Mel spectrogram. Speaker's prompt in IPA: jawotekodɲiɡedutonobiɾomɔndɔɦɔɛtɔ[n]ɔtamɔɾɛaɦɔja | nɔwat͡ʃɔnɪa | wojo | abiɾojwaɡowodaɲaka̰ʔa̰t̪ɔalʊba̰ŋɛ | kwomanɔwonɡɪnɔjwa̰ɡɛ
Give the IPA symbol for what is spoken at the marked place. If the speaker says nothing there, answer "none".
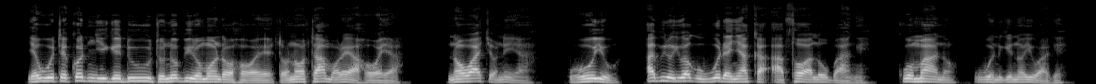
n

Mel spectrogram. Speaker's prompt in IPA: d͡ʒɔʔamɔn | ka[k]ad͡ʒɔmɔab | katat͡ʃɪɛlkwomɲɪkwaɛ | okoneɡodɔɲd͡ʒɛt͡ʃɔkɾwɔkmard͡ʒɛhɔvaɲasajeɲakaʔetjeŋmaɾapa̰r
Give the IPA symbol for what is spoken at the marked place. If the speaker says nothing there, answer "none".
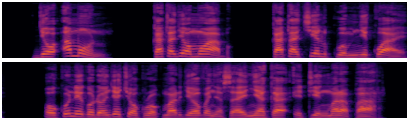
t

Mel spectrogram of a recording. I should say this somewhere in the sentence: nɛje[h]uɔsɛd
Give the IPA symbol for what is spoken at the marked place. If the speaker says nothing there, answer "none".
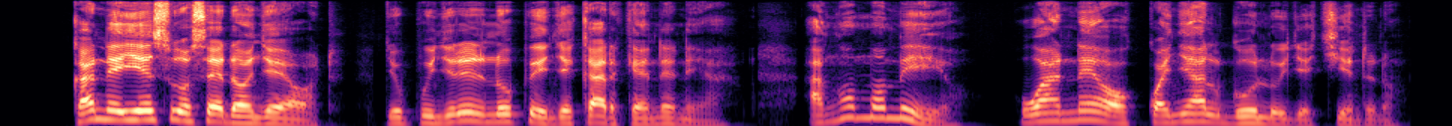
s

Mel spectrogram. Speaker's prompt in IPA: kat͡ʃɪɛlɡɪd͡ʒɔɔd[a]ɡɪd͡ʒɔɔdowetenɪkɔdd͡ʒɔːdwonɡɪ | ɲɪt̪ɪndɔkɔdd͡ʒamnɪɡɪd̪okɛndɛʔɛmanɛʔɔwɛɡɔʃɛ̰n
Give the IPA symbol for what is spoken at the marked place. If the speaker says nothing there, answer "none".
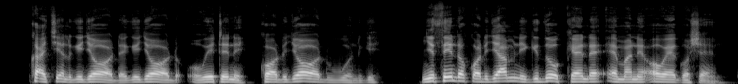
ɛ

